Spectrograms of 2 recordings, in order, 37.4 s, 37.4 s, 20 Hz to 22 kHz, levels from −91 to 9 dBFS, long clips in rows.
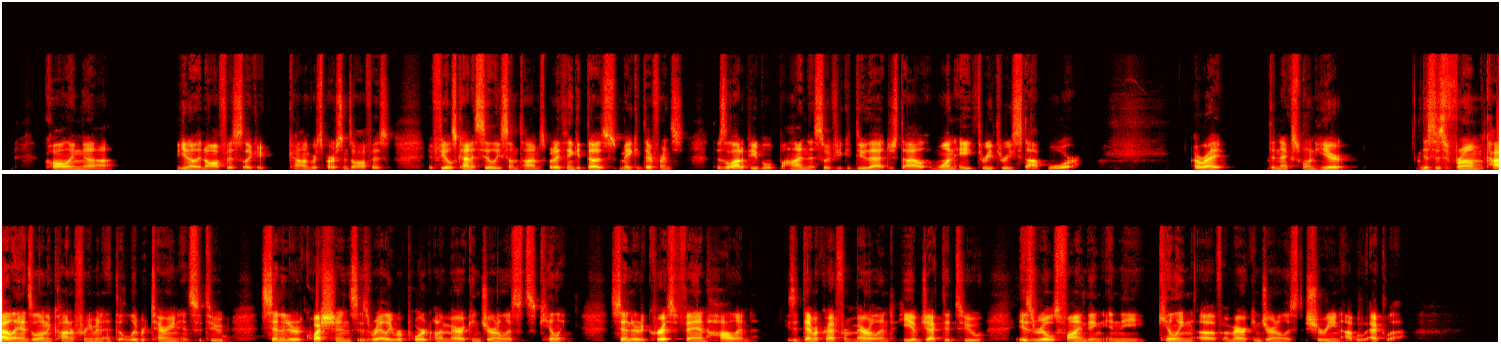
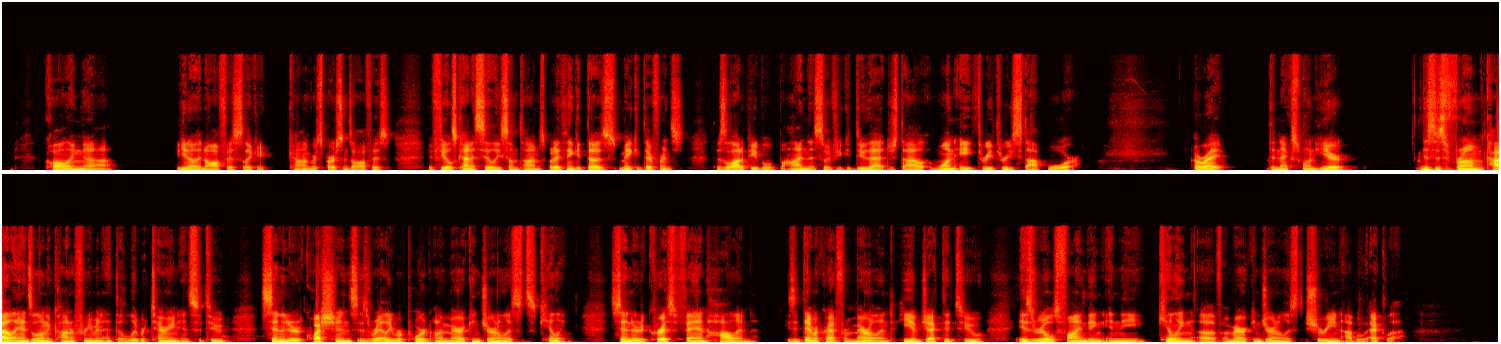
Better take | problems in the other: second | thin; very; fading below 550 Hz

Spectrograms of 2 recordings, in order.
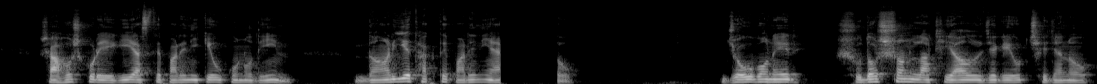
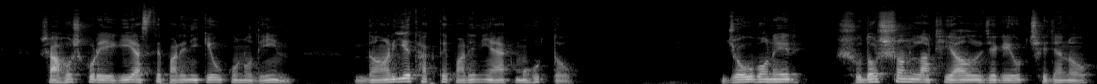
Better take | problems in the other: second | audio cutting out; at 5 s for 0.5 s

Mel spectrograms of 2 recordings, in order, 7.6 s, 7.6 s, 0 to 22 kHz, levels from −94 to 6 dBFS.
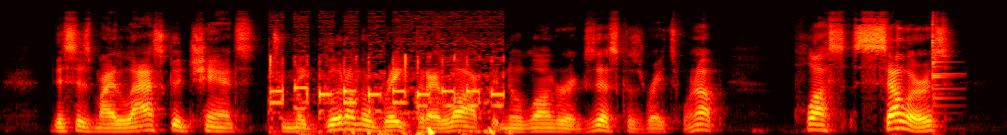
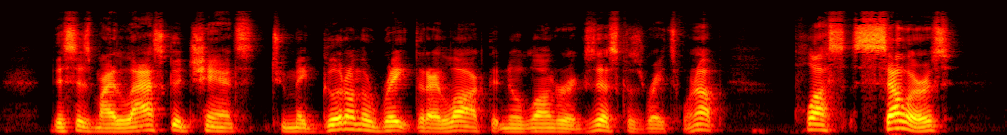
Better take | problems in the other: second | phone ringing; loud; from 2 to 3.5 s; peak 5 dB above the speech // clattering dishes; noticeable; at 7 s; peak 6 dB below the speech

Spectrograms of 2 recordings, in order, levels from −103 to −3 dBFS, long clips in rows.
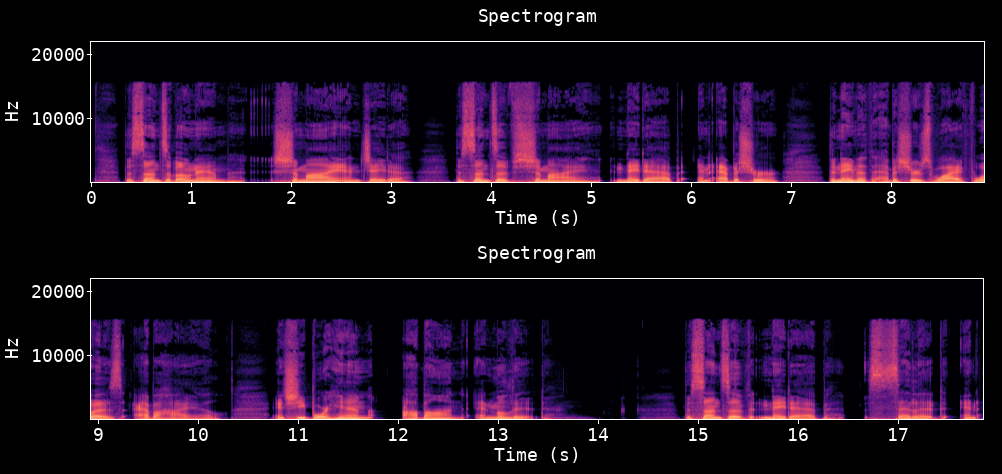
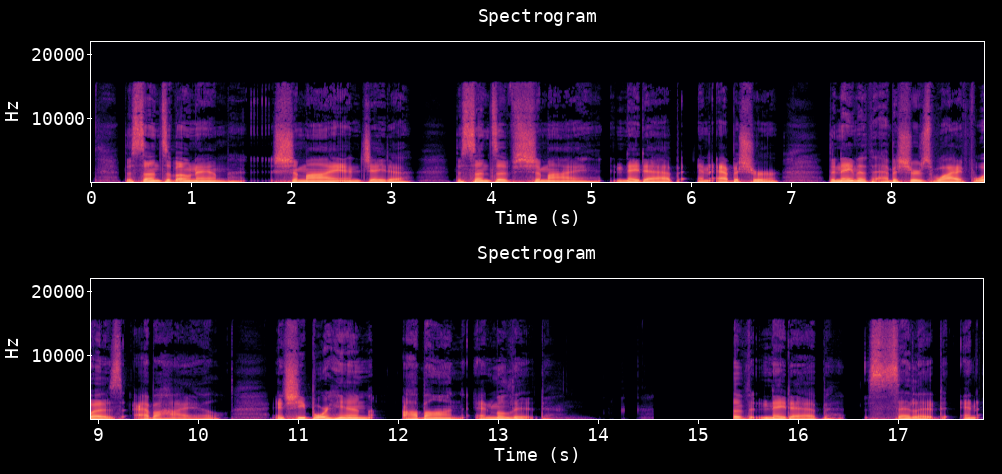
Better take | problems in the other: first | audio cutting out; at 15 s for 1 s

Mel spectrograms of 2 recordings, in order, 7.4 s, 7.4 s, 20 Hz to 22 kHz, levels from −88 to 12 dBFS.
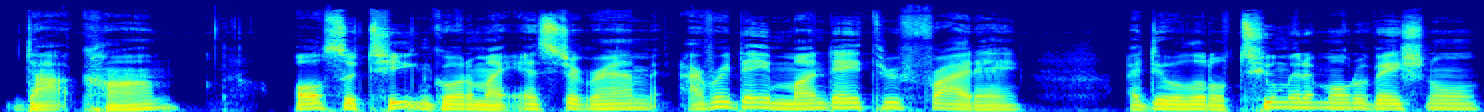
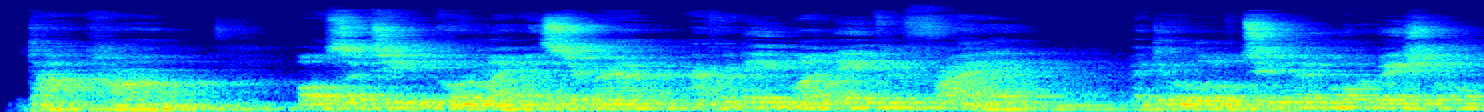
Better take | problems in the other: first | off-mic speech; far // room echo; strong; dies away in 1.4 s

